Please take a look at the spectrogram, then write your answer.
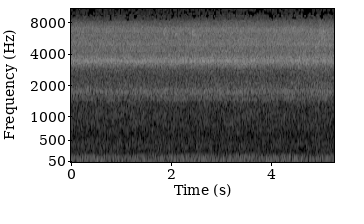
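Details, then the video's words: Continuous cicada chorus: a dense, even, high-pitched hiss-like buzz that holds without pause, with a faint low rumble beneath. "Snoozing To The Sound Of CICADAS"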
